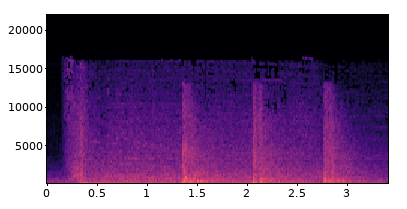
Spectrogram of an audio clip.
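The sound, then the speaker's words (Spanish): Three sharp gunshots ring out at a steady pace, each a loud, crisp crack over a constant rumbling, noisy background, with no voices; the shots hit a man in the back on the steps of a building on Via Palestro in Milan. “sin apenas percatarse, recibió tres disparos fatales por la espalda en los escalones del edificio y cayó al piso.”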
